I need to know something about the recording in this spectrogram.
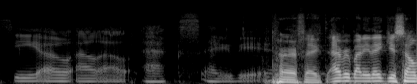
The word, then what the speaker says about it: CollXab: Because I know the X is silent. CollXab.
